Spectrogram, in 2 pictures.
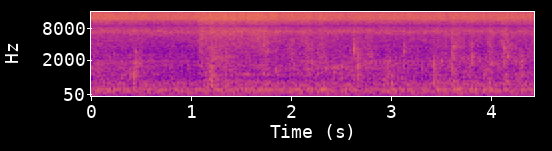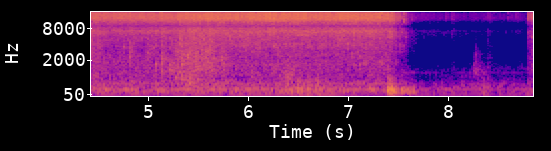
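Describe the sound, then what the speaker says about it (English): A drink is poured out in a steady, splashing stream for several seconds, then cuts off abruptly, leaving near silence. "No, we're pouring this out."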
